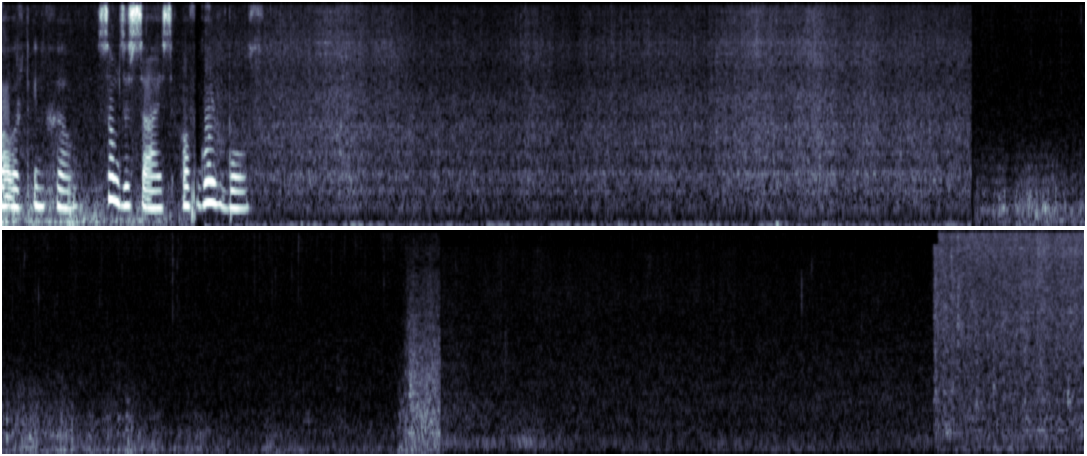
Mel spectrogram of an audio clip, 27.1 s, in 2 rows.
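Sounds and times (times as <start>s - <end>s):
rain hissing: 0.0s - 20.8s, 25.2s - 27.0s
wet traffic on slushy road: 2.6s - 12.2s, 25.2s - 27.0s.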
